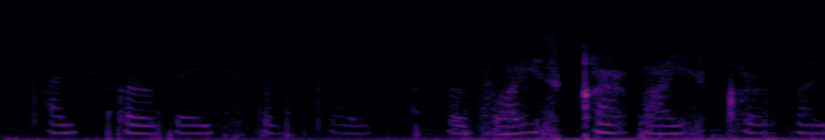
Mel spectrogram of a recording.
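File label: "bicycle", spoken word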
